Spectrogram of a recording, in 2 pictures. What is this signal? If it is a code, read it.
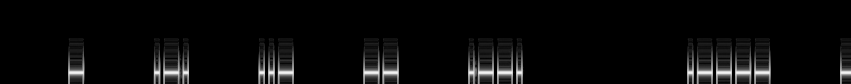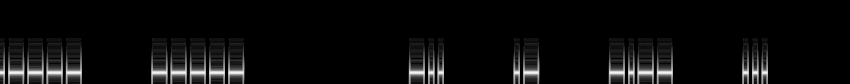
Morse code, heard as a keyed tone, about 25 wpm, spaced as for 10 wpm, 550 Hz. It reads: TRUMP 100 DAYS
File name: podcast / News headlines-1x-25x10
